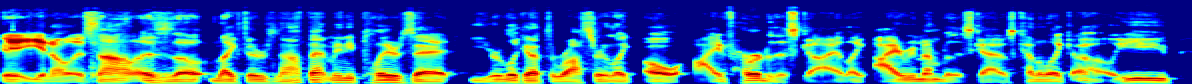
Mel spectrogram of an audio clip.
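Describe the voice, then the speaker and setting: Very deep-voiced man talking football. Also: fast, hardly any pauses, no echo, clean studio sound. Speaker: podcast co-host discussing football. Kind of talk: casual sports discussion.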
